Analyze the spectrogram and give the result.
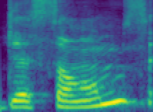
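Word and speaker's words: Dessommes: i've been pronouncing this it's a french name d-e-s-s-o-m-m-e-s-o dissolves any losers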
